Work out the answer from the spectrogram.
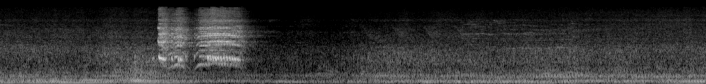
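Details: Green junglefowl crow near the start: a short rough note and then a longer hoarse one, followed by several seconds of faint background noise.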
